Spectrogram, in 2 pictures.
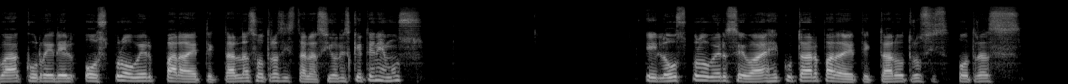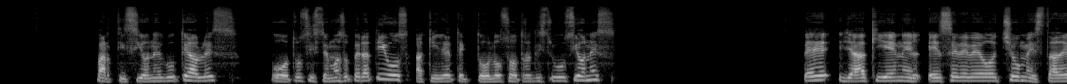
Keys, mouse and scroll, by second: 6.2-11.5 drag, 12.5 click, 18.4-20.6 drag.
